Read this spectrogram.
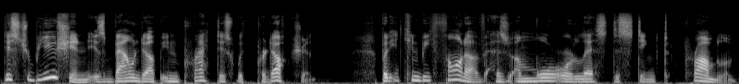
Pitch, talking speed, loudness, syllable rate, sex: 140 Hz, 170 wpm, -21 LUFS, 4.6 syllables/s, male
